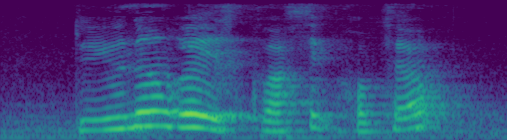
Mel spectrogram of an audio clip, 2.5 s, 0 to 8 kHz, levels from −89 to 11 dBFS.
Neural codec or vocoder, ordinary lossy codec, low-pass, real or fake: codec, 16 kHz in and 24 kHz out, 2.2 kbps, FireRedTTS-2 codec; none; 7.2 kHz; fake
